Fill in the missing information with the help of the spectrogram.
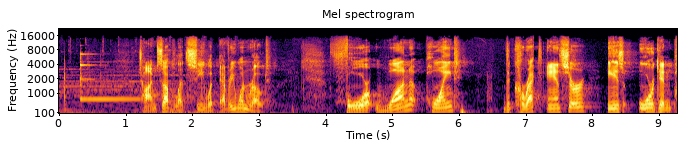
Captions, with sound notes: (bell dings) Time's up, let's see what everyone wrote. For one point the correct answer is Organ Pipe.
